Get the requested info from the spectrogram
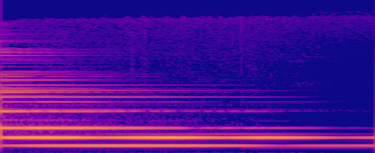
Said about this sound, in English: The bell continues to call the peoples to be together. They was in the top of the bell's tower to call everybody, and now they're inside the church and they continues to call. They always call.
